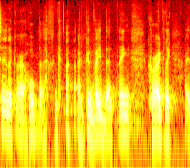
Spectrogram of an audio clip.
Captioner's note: laugh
